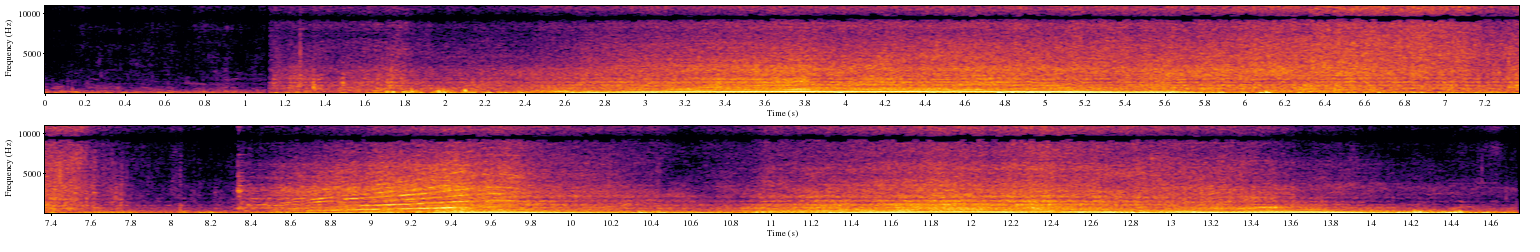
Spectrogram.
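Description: Suzuki Jimny's engine revving hard in bursts as it crawls through a muddy off-road course, its pitch swelling and falling several times. It eases off briefly about halfway through, then climbs sharply again.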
